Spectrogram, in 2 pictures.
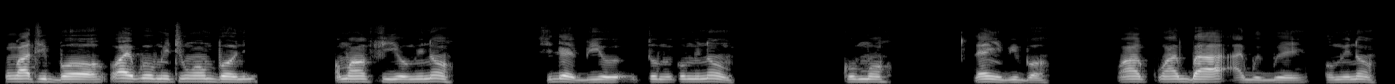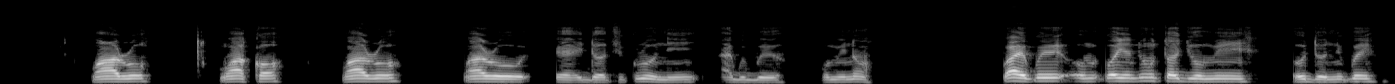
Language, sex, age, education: Yoruba, male, 15-29, tertiary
